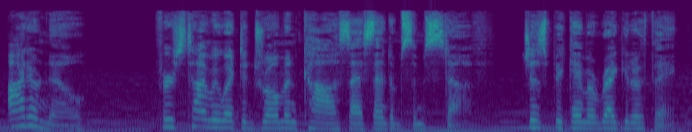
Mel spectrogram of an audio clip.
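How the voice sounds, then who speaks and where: A woman's voice: lowish voice, fairly quick, music in the background, lightly acted. An actress playing a cynical, tough, self-serving mercenary woman in a video game, with a blunt, wry, streetwise delivery. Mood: defiant.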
